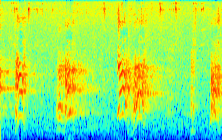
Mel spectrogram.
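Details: Docile female dog barking excitedly at a hose sprayer during watering: five or six high, sharp yips spaced about a second apart, each rising then falling, over a steady background hiss of spraying water.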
